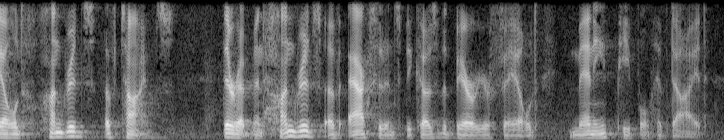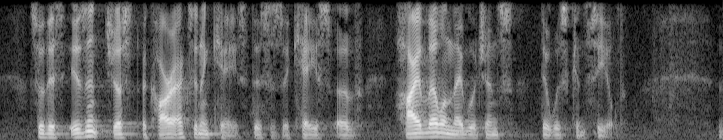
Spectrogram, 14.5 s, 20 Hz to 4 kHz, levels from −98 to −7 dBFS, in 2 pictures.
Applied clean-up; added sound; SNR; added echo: none; none; none; none.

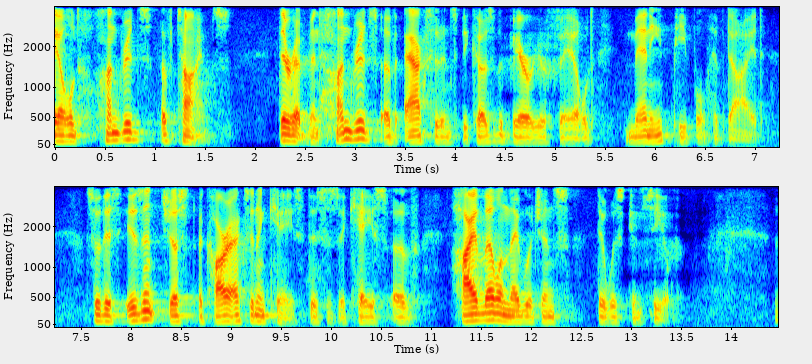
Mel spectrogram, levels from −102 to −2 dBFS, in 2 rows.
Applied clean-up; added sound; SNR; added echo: neural mask model Resemble Enhance denoiser.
